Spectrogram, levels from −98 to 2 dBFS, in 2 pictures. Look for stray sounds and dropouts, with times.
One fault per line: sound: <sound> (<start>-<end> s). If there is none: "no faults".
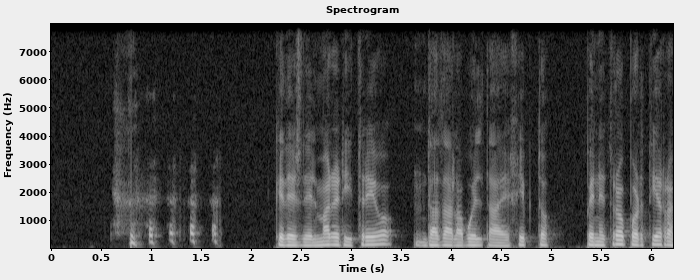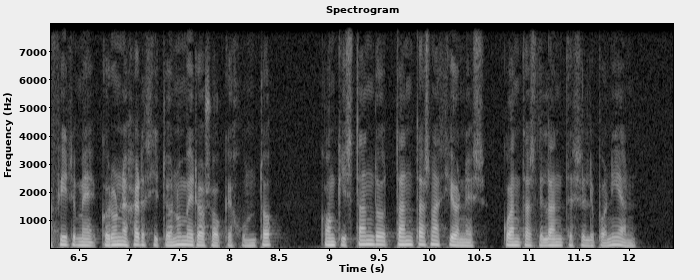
sound: laugh (0.6-1.7 s)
